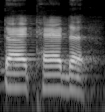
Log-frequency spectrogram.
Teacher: जीभ ऊपर टकराइए, टै ठै डै, तो ऊपर जो छत होती है उसे मूर्धा कहते हैं, तो मूर्धन्य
